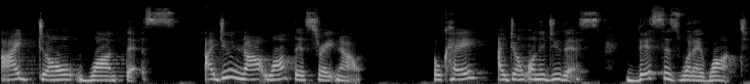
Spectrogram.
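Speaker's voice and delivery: forceful, very strong, firm, no-nonsense delivery. Showing how to say what you want so people take it seriously, very strong. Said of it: "you have to be very strong and say".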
